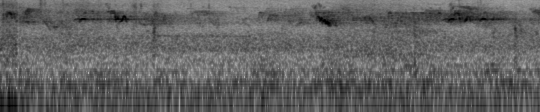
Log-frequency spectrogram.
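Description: Outdoor ambience with a steady low background rumble and birds chirping, several short high calls spread through it.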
